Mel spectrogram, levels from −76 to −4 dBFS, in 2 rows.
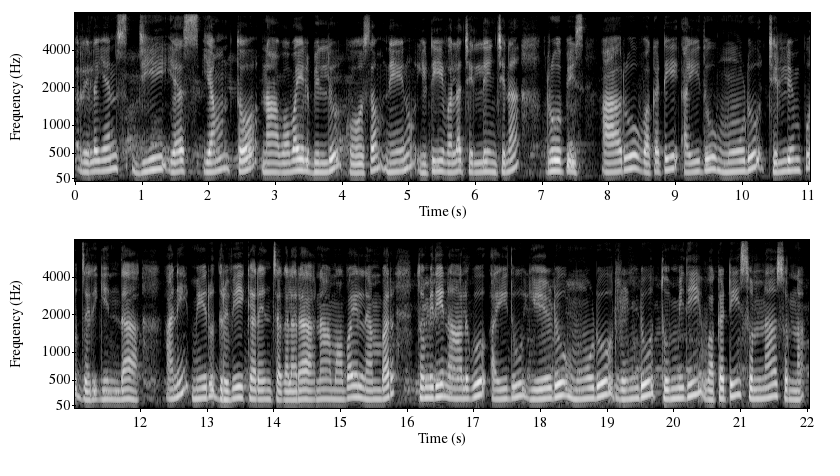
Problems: continuous background conversations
